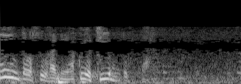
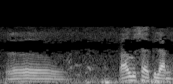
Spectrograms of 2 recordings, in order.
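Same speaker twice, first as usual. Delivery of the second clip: normal talking voice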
